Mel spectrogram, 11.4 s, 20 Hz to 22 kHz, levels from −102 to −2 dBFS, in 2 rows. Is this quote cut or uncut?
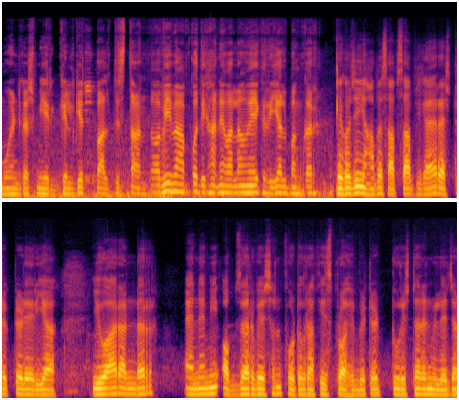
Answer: cut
